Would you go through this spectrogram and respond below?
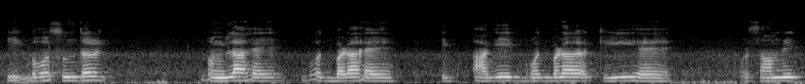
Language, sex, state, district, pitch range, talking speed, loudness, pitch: Hindi, female, Punjab, Pathankot, 115-170 Hz, 135 wpm, -18 LUFS, 160 Hz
